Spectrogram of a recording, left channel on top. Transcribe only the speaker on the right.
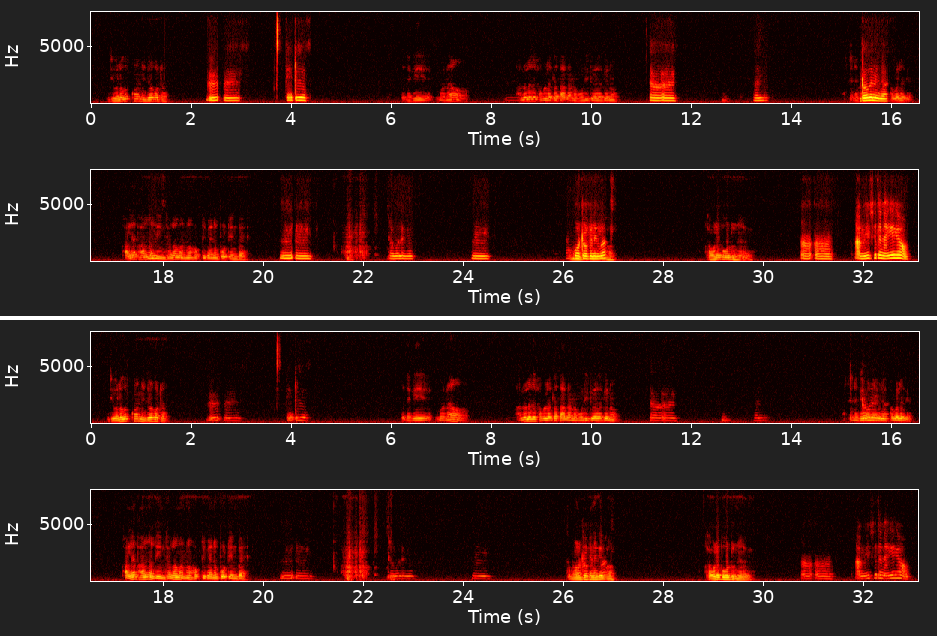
যিহ লগত কোৱা নিজৰ কথা!
তেনেকে বনাও ভালো লাগে খাবলৈ তাত আদা নহৰু দি থোৱা থাকে ন!
উম,
তেনেকে বনাই
পেলাই খাব লাগে। খালে ভাল না
দিম খালেও মানুহৰ শক্তি পায় ন প্ৰটিন পায়।
<unintelligible>
তোমালোকে
কেনেকে
খাবলে বহুত ধুনীয়া লাগে।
